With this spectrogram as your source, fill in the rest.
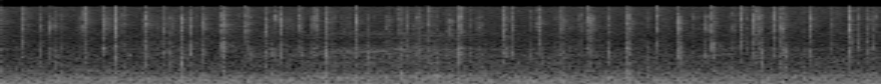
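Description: Both hands type continuously with their fingertips on the black plastic low-profile keys of a MacBook Pro laptop with a silver aluminum body, resting on a green desk mat. Rapid, light key taps click over a steady low hum.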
